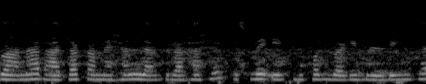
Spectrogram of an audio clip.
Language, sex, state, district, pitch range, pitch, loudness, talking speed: Hindi, female, Uttar Pradesh, Varanasi, 215-230 Hz, 225 Hz, -36 LUFS, 195 wpm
